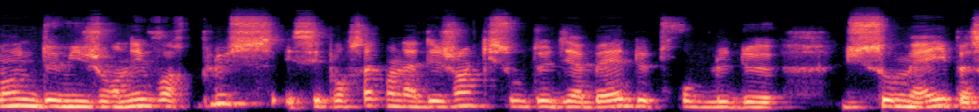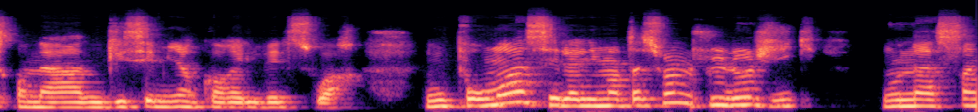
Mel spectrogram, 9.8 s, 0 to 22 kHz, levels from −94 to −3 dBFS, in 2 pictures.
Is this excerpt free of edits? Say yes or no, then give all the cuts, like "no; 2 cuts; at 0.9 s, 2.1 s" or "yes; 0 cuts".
no; 1 cut; at 8.4 s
